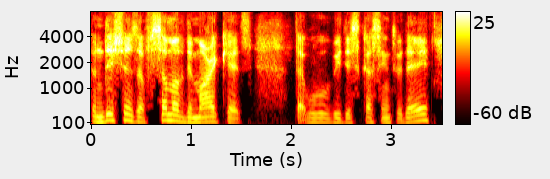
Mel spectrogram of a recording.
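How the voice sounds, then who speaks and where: With a French accent, a man speaks at medium pitch and a moderate pace in a bright, sharp tone, the sound dry and close with no echo. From France. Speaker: energy storage consultant. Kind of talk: webinar presentation. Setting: online webinar. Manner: halting, many fillers and restarts.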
